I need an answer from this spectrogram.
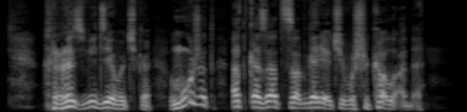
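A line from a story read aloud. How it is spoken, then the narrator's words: Giggle. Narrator (Russian): хихикнул Иннокентий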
